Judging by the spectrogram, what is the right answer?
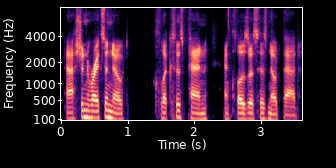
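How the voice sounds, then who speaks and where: Bright, forceful script narrator. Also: medium pitch, normal speed, rough recording. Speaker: stage direction reader. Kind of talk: scripted narration, reading stage directions.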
